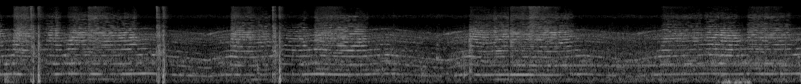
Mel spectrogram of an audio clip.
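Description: Pneumatic nailer firing three sharp shots about a second and a half apart while fastening wooden strips, over a steady droning machine hum that wavers in pitch.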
